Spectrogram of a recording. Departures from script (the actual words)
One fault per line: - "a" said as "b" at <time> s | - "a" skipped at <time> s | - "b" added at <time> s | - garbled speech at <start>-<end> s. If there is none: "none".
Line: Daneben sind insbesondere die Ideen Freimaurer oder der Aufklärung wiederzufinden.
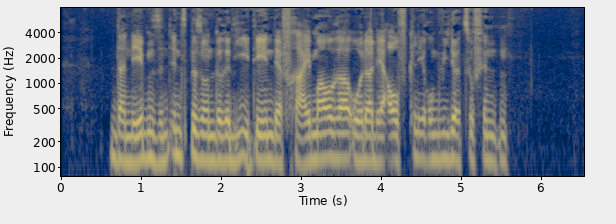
- "der" added at 2.7 s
